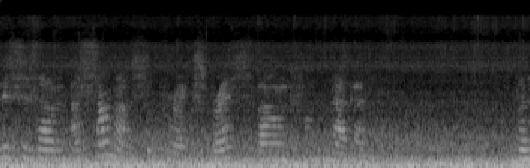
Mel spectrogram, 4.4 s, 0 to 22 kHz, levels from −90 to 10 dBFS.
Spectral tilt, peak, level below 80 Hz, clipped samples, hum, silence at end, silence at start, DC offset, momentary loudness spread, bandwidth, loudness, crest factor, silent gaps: -8.5 dB/octave; -14 dBFS; -30 dBFS; under 0.1%; none; 0 s; 0 s; under 0.1%; 1 LU; 14 kHz; -29 LUFS; 12 dB; none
